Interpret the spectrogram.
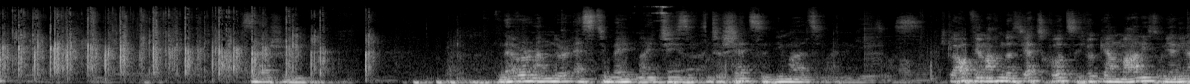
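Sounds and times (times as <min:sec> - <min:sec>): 
audience applauding: 0:00.0 - 0:03.9
speech: 0:02.7 - 0:03.3, 0:05.0 - 0:08.4, 0:09.5 - 0:11.8.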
